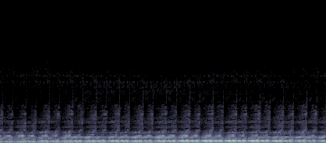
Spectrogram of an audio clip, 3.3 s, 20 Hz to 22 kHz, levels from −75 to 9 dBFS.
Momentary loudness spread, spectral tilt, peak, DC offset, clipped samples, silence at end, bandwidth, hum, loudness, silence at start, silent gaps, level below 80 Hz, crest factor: 6 LU; -7.5 dB/octave; -10 dBFS; under 0.1%; under 0.1%; 0 s; 11 kHz; none; -24 LUFS; 0 s; none; -52 dBFS; 14 dB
